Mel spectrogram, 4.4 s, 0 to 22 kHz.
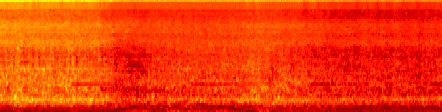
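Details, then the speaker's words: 2000 Dodge Viper GTS, Tremec T56 gearbox that was clicking like rocks inside, running with wheels spinning: steady gear hum lifting smoothly as speed rises, no grinding or knocking; third gear works. "third gear is working"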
